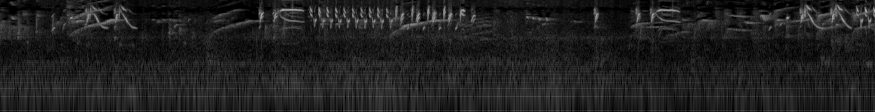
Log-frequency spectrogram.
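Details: Wild Moroccan goldfinch singing batbata-style song used to teach caged birds: tinkling twitters, a long rapid rattling trill from about two and a half to four seconds, then scattered liquid chirps and slurs.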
